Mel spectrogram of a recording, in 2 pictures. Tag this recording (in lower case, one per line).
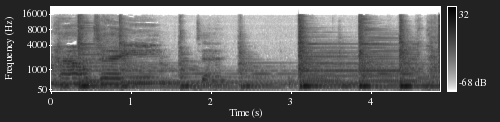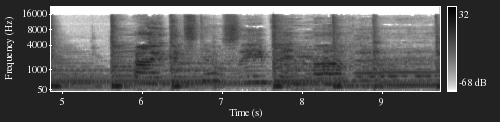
music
